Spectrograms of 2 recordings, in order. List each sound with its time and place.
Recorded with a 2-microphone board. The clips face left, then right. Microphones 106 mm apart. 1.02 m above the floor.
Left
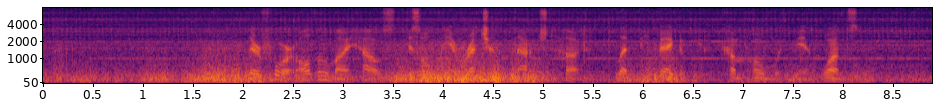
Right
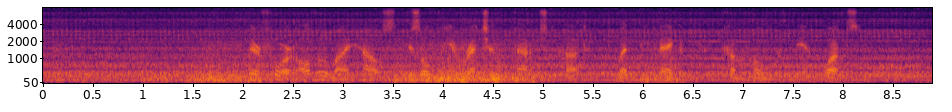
0.0 s a helicopter: 65° right (ahead or behind); by 8.9 s 60° right (ahead or behind)
2.1 s a man speaking: 15° right (ahead or behind)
